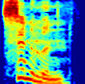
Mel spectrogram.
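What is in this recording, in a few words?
"cinnamon", British English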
